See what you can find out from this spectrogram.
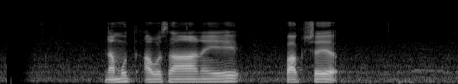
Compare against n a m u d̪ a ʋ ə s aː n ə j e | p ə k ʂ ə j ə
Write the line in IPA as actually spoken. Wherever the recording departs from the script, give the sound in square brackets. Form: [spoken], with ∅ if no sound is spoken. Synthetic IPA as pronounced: n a m u [t̪] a ʋ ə s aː n ə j e | p [a] k ʂ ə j ə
